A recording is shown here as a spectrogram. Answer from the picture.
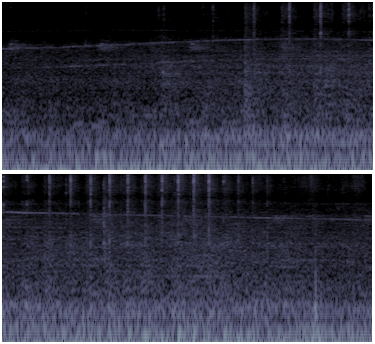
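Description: Departing passenger train running on the track: a steady low rumble, a faint high whine that rises and then falls, and a quick run of light clicks in the middle.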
